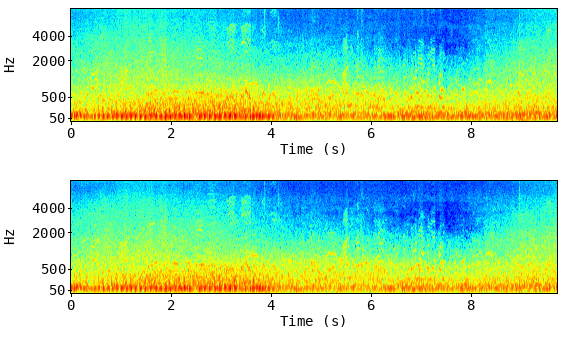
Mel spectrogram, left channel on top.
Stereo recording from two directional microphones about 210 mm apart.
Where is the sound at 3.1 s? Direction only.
40° left (ahead or behind).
